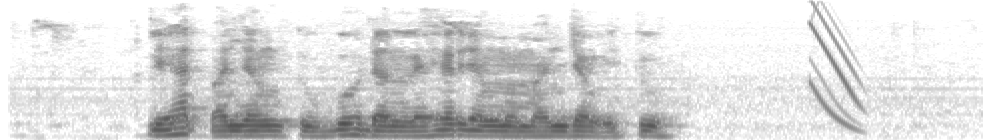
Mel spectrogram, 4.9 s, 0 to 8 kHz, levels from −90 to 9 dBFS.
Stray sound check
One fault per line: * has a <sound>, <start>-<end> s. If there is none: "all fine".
* has a chirp, 4.0-4.3 s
